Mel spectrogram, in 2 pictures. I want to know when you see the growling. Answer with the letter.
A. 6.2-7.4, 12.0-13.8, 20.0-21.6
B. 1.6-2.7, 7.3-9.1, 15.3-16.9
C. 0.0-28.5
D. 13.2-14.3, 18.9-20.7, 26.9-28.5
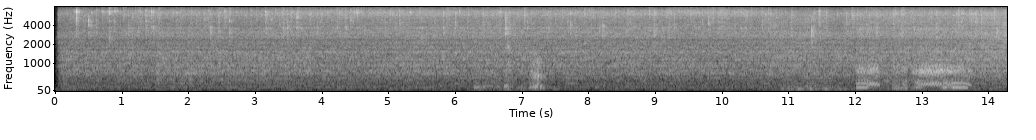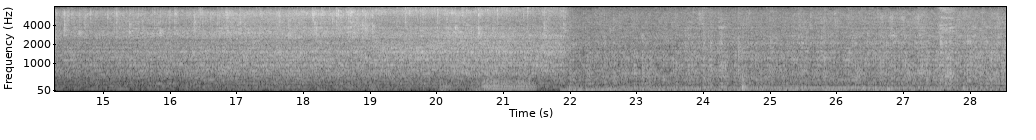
A.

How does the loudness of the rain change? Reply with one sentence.
The volume of the rain goes up.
